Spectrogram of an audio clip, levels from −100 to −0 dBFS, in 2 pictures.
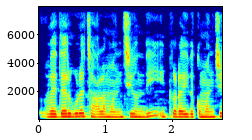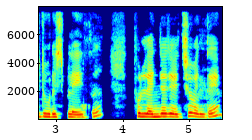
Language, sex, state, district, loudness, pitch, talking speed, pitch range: Telugu, female, Telangana, Nalgonda, -17 LUFS, 200 Hz, 130 wpm, 190-215 Hz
